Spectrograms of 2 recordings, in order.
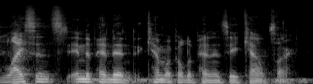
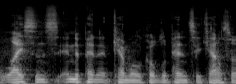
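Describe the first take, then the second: First: The phrase is spoken slowly. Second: The phrase is spoken quickly. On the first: "can we say it slowly one more time?" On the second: "y'all saying that shit mad fast"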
